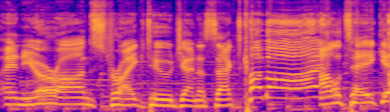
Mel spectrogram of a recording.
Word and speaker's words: Genesect: and you're out and you're on strike two genesect come on i'll take it i could remember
